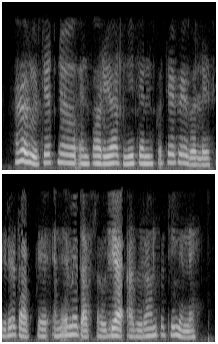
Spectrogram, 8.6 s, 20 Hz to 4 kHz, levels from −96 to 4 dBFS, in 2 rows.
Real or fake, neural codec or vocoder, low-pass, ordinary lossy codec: real; none; 3.6 kHz; AAC, 16 kbps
